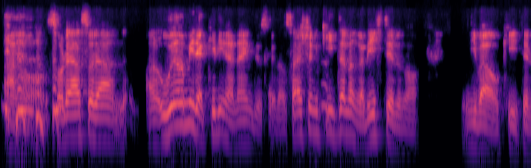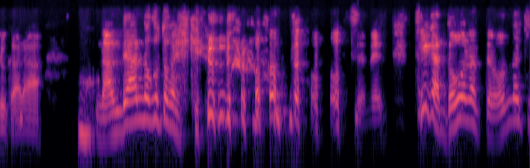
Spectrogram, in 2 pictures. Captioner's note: laughs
